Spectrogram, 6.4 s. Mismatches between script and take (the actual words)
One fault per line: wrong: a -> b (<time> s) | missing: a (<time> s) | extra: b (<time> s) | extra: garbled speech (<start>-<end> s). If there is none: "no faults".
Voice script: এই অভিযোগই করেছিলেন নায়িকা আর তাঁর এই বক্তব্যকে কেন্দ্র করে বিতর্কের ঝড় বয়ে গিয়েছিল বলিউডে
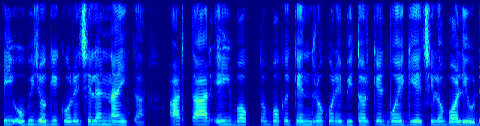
missing: ঝড় (5.1 s)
